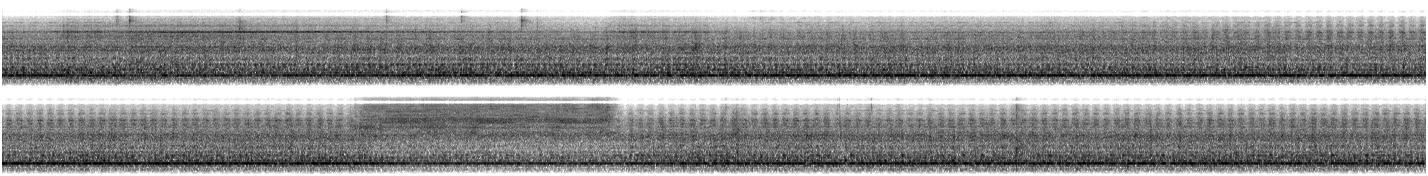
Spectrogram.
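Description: Metal-turning lathe running steadily with its workpiece spinning, a constant hum from the motor and spindle drive. A short higher hiss joins it about eighteen seconds in, lasting a couple of seconds.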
